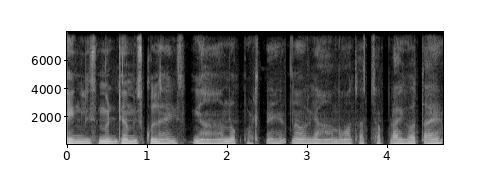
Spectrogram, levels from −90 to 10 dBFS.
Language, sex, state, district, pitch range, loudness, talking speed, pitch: Hindi, male, Chhattisgarh, Bilaspur, 140-145 Hz, -18 LUFS, 190 wpm, 140 Hz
